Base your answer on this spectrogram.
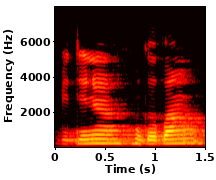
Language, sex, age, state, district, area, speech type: Bodo, female, 30-45, Assam, Chirang, urban, spontaneous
